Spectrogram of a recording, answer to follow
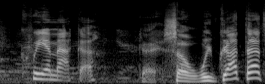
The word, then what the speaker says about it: Cuyamaca: I'm going to ask you because I've asked somebody, they have said it's Cuyamaca. I've had other people that say it's Cuyamaca. So I'm going to ask you the correct way to say your college's name. Cuyamaca.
